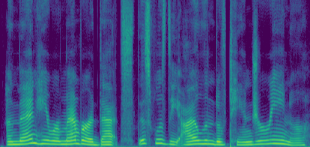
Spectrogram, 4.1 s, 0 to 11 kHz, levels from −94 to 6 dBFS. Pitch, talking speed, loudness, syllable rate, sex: 235 Hz, 160 wpm, -16 LUFS, 4.6 syllables/s, female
